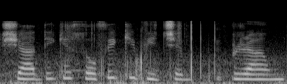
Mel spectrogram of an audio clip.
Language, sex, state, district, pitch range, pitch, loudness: Hindi, female, Punjab, Fazilka, 240-285 Hz, 255 Hz, -23 LUFS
